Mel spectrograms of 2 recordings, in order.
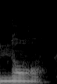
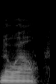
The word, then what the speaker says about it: Noel: But Noel here, I keep wanting to say Noel, but it is pronounced Noel. Um, at least according to everybody who's saying it out loud, and in Spanish would be Noel.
